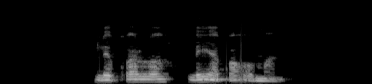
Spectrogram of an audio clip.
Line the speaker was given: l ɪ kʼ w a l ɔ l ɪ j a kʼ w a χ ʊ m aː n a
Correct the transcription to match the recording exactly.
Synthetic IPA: l ɪ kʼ w a l ɔ l ɪ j a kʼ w a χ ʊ m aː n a

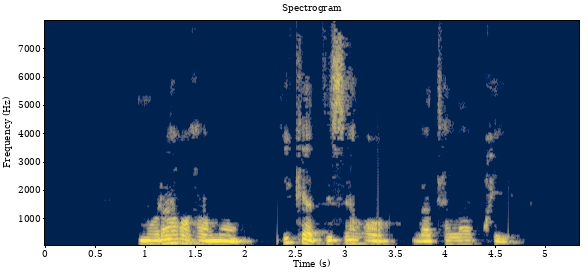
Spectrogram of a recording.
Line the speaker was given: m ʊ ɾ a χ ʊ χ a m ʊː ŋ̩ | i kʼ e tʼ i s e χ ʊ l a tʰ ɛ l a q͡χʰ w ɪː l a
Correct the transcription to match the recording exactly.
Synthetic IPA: m ʊ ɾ a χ ʊ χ a m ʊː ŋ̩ | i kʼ a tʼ i s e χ ʊ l a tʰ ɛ l a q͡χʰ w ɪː l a

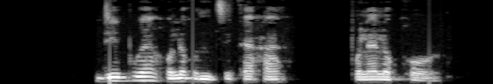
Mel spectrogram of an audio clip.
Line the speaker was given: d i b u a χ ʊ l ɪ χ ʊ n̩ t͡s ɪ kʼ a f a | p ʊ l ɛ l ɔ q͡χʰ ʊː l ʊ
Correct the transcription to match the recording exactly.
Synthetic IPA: d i b u a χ ʊ l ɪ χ ʊ n̩ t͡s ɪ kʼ a χ a | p ʊ l ɛ l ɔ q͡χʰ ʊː l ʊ

